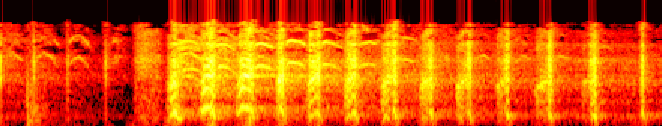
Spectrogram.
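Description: High-pitched human laughter in a rapid run of short 'ha-ha' pulses. It starts about a second in after a few faint squeaks and trails off near the end.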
